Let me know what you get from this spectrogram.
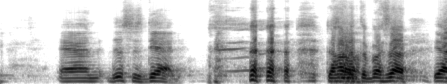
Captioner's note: laughs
